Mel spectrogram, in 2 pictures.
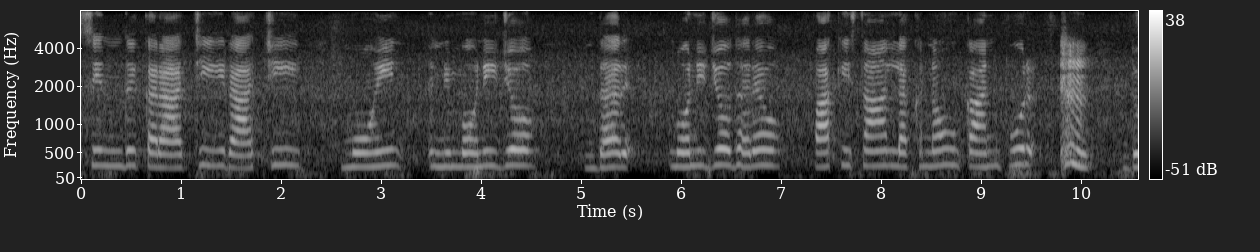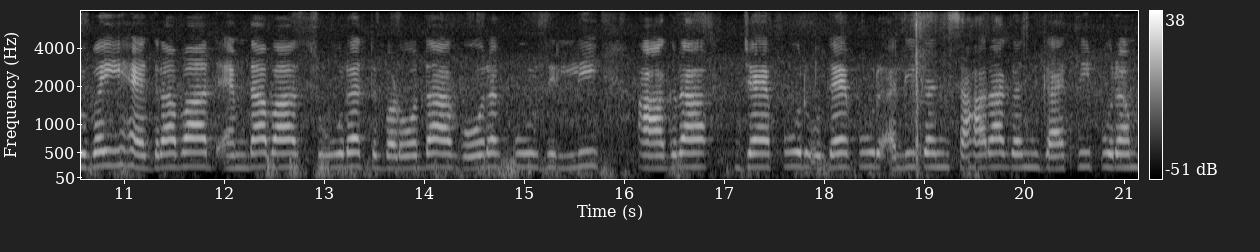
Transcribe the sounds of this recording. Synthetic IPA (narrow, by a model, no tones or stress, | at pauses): sɪ̃nd̪ʱkɐɾaːt͡ɕiɾaːt͡ʃi | mo | moːnio | moːnid͡ʑoːd̪ʱɐɾoː | paːkɪst̪aːnlɐkʰnəũkaːnpʊɾ | d̪ʊbəiɦɛːd̪ɾaːbaːd̪ɛ̃ːmd̪aːbaːd̪suːɾət̪bɐɽoːd̪aɡoːɾək̚puːɾd̪ɪlːiaːɡɾaː | d͡ʑɛːpuːɾʊd̪ʱɛːpuːɾɐ̰liɡɐ̃nd͡ʒsɐɦaːɾaːɡɐ̃nd͡ʒɡaːt̪ɾipuɾəm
